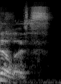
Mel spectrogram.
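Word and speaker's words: Dilys: RT reviewers Choice Awards and the Agatha two Dilly wins do I have that pronounce right Dy wins Dilly wins Dillis Dillis wins well they misspelled that it's d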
